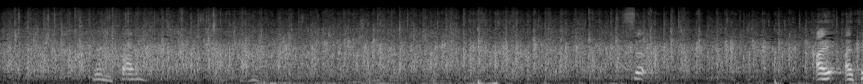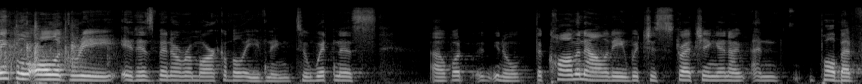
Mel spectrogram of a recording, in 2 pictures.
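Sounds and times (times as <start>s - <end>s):
audience applause: 0.0s - 9.7s
speech: 0.9s - 1.6s, 6.3s - 6.7s, 8.2s - 17.2s.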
